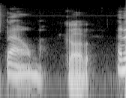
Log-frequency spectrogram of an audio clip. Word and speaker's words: Baum: a little nervous there spelled like b o w n but it's Bal got it and it's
